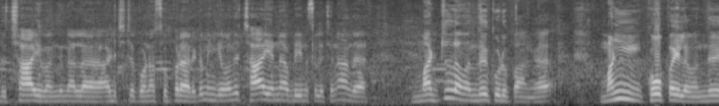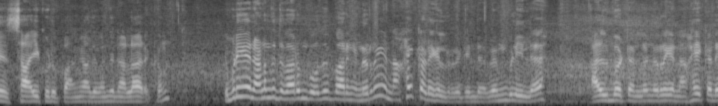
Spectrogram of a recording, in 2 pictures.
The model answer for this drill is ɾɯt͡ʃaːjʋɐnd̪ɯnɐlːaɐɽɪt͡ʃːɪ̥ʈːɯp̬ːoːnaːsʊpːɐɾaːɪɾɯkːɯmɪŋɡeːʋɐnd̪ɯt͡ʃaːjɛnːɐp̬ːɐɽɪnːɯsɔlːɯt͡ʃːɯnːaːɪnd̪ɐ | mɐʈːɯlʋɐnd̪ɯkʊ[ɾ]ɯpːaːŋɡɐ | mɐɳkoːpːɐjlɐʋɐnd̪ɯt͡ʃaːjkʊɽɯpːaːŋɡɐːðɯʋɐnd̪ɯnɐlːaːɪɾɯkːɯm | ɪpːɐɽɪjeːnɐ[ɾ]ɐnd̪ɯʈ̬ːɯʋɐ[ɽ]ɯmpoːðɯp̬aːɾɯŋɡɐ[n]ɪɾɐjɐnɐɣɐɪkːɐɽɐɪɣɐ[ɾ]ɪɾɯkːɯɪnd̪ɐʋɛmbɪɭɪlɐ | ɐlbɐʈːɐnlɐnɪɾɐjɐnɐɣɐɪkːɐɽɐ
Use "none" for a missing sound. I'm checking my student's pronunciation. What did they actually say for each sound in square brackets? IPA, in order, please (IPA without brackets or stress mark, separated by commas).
ɽ, ɽ, ɾ, n, ɭ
